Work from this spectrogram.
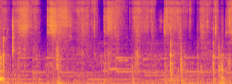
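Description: Boiled potato is mashed and mixed with crispy fried onion for aloo bhorta, giving soft squishy presses and light clinks of a utensil against a bowl or plate, close and intermittent.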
